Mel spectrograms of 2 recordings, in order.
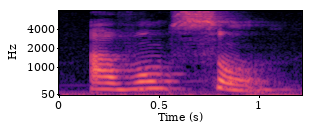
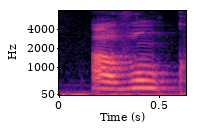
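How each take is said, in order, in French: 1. La consonne avant la terminaison se prononce comme S. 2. La consonne avant la terminaison se prononce comme K. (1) "نضيف la cd لكي تصبح لنا avançons لكي تعطينا le son C" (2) "بدون إضافة la cd ستنطق ... وهذا خطأ"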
